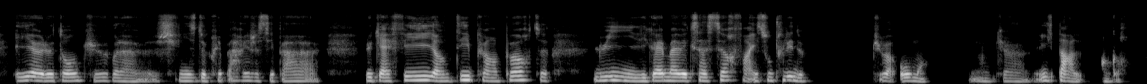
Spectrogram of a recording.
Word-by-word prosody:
Et, 180 +3 +1
heu, 170 - +7
le 165 0 +4
temps 170 +1 +2
que, 165 -1 -7
voilà, 150 -3 -6
heu, 70 0 -10
je 75 - -8
finisse 160 -1 -2
de 160 - +2
préparer, 165 +2 -6
je 170 - -6
sais 155 0 -5
pas, 155 0 -6 0.5
le 170 - +2
café, 190 +5 +2
un 155 0 +2
thé, 205 +7 +4
peu 185 -4 -6
importe. 195 +5 0 0.5
Lui, 180 +1 0
il 165 -5 0
est - - +1
quand 170 - +5
même 170 0 +6
avec 165 -1 +7
sa 165 0 +1
sœur 190 +4 -1
enfin, - - -4
ils 165 - -2
sont 175 - -3
tous 185 - -6
les 190 - +2
2, 155 -3 -4 0.6
tu - - -8
vois, - - -1
au 160 - +4
moins, 150 -5 -6 0.4
donc, 145 +1 -12
heu, 140 -2 -10
ils 175 - -3
se 175 - -11
parlent - - 0 0.2
encore. - - -11
165 Hz, 230 wpm, -22 LUFS, 155-180 Hz, 0.6 s, heu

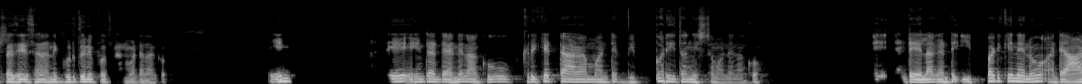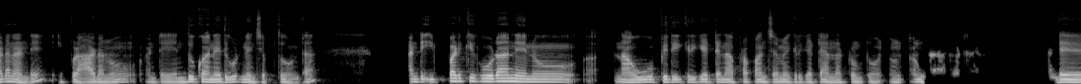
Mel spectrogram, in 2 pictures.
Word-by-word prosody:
ఇట్లా 110 - +1
చేశానని 110 -1 +1
గుర్తుండిపోతది 110 -1 0
అనమాట 90 -1 -8
నాకు. 85 - -11 1.1
ఏంటే 135 +1 +3 0.9
అంటే 135 - -2 0.2
ఏంటంటే 120 0 +1
అండి 115 +4 +1
నాకు 105 +2 -3 0.3
క్రికెట్ 125 +4 -1
ఆడడమంటే 120 -1 0 0.2
విపరీతంగా 115 +3 -1
ఇష్టం 100 -3 -7
అండి 85 0 -10
నాకు. 80 - -9 1.2
ఎ - - -9 0.2
అంటే 110 +3 +1
ఎలాగంటే 110 -2 +2
ఇప్పటికి 145 +7 0
నేను 130 0 +4 0.2
అంటే 105 +1 0
ఆడనండి 110 -4 +1 0.2
ఇప్పుడు 105 0 -2
ఆడను. 100 +1 0 0.3
అంటే 100 0 -5
ఎందుకు 120 +4 +1
అనేది 115 -1 +3
కూడా 120 -1 0
నేను 100 -1 +1
చెప్తూ 105 +1 -6
ఉంటా. 80 - -5 1.0
అంటే 125 0 +1
ఇప్పటికి 150 +6 +2
కూడా 145 +1 +7
నేను 125 -2 +4 0.8
నా 110 - +4 0.2
ఊపిరి 120 +1 +1
క్రికెటే, 115 0 0
నా - - +2
ప్రపంచమే 110 0 -1
క్రికెటే 100 +1 -3
అన్నట్టు 100 +1 -3
ఉంటూ 100 +1 -6
ఉంటాననమాట 110 +2 -6
నేను. - - -23 0.7
అంటే 115 +1 +4
110 Hz, 130 wpm, -21 LUFS, 105-120 Hz, 1.2 s, కూడా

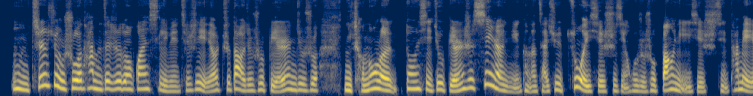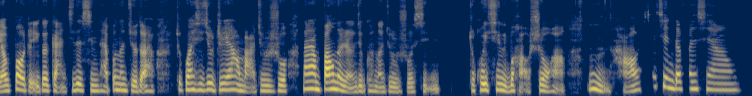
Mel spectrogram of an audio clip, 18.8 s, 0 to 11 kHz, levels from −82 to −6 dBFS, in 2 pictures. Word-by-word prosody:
嗯， 250 -5 +3
其 325 - -1
实 375 0 +3
就 360 -6 +5
是 245 - -4
说 280 -1 +7
他 285 +2 -1
们 250 -3 +1
在 260 +1 +2
这 260 +2 +2
段 250 -1 +2
关 255 +2 +1
系 240 -2 -8
里 190 - -1
面 175 0 -6
其 210 +4 -9
实 245 - -3
也 205 - 0
要 185 +5 0
知 225 +1 -8
道， 250 -3 +4
就 195 - -4
是 - - -6
说 225 +1 -2
别 185 -5 -2
人 225 +2 +2
就 220 - -2
是 - - -2
说 205 0 -1 0.3
你 210 -2 +3
承 195 +1 -2
诺 255 +5 +6
了 215 -6 +8 0.2
东 255 0 +3
西， 230 -4 -2
就 230 +4 +1
别 190 -3 +3
人 220 +7 +2
是 295 +2 +1
信 390 +7 +1
任 195 - +3
你， 145 -1 -7
可 195 +4 -6
能 175 0 -5
才 170 0 -5
去 220 +3 -3
做 305 +9 +4
一 180 - +4
些 180 0 -2
事 190 +2 -8
情， 155 -5 -7
或 190 - -5
者 170 - -5
说 195 +4 -4
帮 210 +4 +4
你 - - -3
一 - - -6
些 165 -1 -5
事 170 - -14
情。 180 -6 -7
他 225 - -8
们 230 -4 +2
也 170 - +1
要 180 +2 +3
抱 220 +3 +4
着 - - -4
一 - - -4
个 205 -1 +1
感 155 -4 -5
激 200 - -10
的 215 - +2
心 195 -1 -5
态， 190 - -5
不 220 - -5
能 210 -2 0
觉 185 -3 -2
得， - - +2
唉， 180 - -4 0.3
这 230 - -7
关 225 +1 +2
系 215 - -3
就 230 +1 0
这 220 +2 -3
样 225 -2 0
吧， - - -4
就 190 - -6
是 185 - -2
说 185 0 -2 0.2
那 255 - +2
样 255 -2 +5
帮 245 +2 +7
的 235 - +4
人 160 -4 -4
就 180 - -3
可 190 +1 -9
能 160 -3 -7
就 165 0 -7
是 155 - -7
说 160 -2 -9
心 160 - -10
里 - - -13 0.3
就 200 - -7
会 220 +1 +3
心 220 +2 -3
里 200 - +1
不 200 - 0
好 - - -7
受 195 -3 -3
哈， 175 - -8 0.3
嗯， 245 -7 -1
好， 185 - -4 0.2
谢 330 - -14
谢 335 -1 -2
你 280 - +1
的 255 -1 +1
分 255 0 -2
享。 220 -4 -8
210 Hz, 375 characters per minute, -20 LUFS, 185-245 Hz, 0.3 s, 了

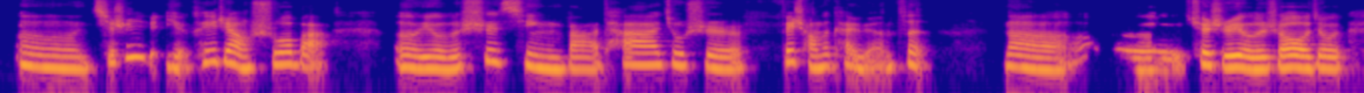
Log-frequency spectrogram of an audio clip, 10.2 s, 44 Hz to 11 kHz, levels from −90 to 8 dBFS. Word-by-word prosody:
嗯， 200 -4 0
其 200 - -3
实 365 - -2 0.3
也 205 -3 -3
可 205 +6 -7
以 285 - 0
这 280 - 0
样 230 -7 +4
说 245 +5 0
吧。 245 - -2 0.5
呃， 205 -2 0
有 190 -1 +2
的 185 +2 +1
事 275 +7 -3
情 210 -9 0
吧， 185 -1 -2
它 240 0 0
就 240 -1 -2
是 205 -4 -2 0.3
非 275 - +3
常 205 -9 -1
地 215 - -2
看 215 - -4
缘 205 +2 -4
分。 230 0 -3 0.5
那， 225 - -1 0.3
呃， 250 - -7 0.8
确 245 - +4
实 210 -4 +5
有 200 -2 +7
的 185 0 +4
时 190 - -1
候 200 -1 +7
就 190 -1 0
210 Hz, 200 characters per minute, -20 LUFS, 195-240 Hz, 0.8 s, 有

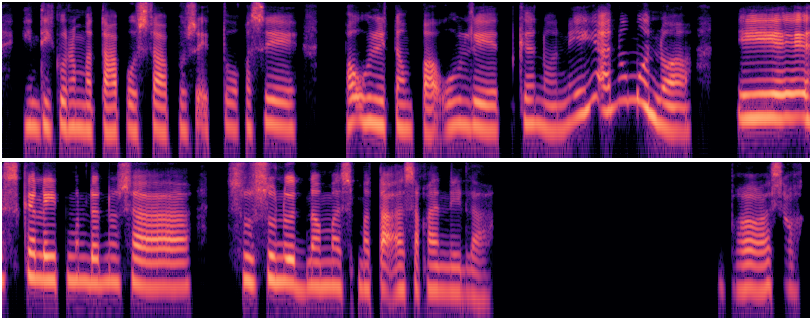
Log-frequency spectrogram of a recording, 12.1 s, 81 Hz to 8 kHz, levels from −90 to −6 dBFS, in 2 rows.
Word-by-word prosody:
Hindi 210 0 -5
ko 205 +1 -4
na - - -4
matapos-tapos 190 0 0
ito 205 - -10
kasi, 205 -1 0 0.3
paulit 235 -1 -1
ng 200 -2 -5
paulit," 200 +2 -2
gano'n. 215 -5 -6
Eh, 295 +5 -2
ano 340 +6 -2
mo - - +1
na, 190 -8 0 0.3
i-escalate 265 -1 +5
mo 245 -1 -5
na 235 - +2
dun 240 +1 -6
sa 210 -3 +2 0.3
susunod 240 -2 +2
na 210 - 0
mas 210 -1 -1
mataas 195 -1 +1
sa - - -7
kanila. 175 -5 -7 1.8
Oo, 195 0 -2
sa 200 - -3
210 Hz, 135 wpm, -26 LUFS, 195-240 Hz, 1.8 s, i-escalate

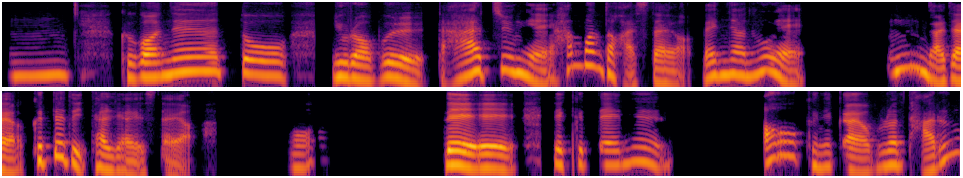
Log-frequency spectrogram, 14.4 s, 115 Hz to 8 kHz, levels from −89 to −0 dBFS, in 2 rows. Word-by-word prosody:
음. 210 +1 -5 0.7
그거는 255 +3 +2
또 210 -4 0 0.3
유럽을 175 -6 +2
나중에 240 - 0
1 295 +4 -8
번 340 -2 +2
더 220 - 0
갔어요 130 - -5
몇 195 +4 -1
년 215 -1 0
후에. 235 -1 -1 0.7
음 275 +1 -1
맞아요. 150 -6 +2
그때도 255 -1 +1
이탈리아였어요. 155 -9 -3 0.8
어. 175 -1 -7 1.0
네예. 175 -5 +8 0.3
근데 210 -2 -1
그때는 205 0 -4 0.7
어 320 +1 -1
그니까요. 175 - -1
물론 200 +3 -1
다른 280 - -4
205 Hz, 215 characters per minute, -25 LUFS, 175-240 Hz, 1.0 s, 네예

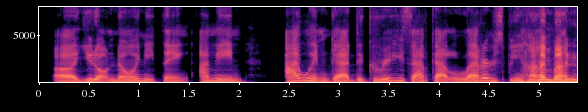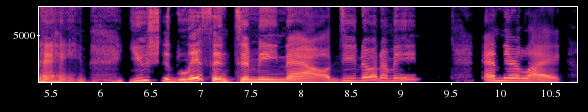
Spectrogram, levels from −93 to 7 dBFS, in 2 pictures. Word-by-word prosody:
uh, 150 -1 -1
you 200 +6 -3
don't 160 -7 -3
know 160 +3 -2
anything. 165 - -6
I 195 +5 -4
mean, 160 -10 -5 0.4
"I 225 +6 -1
went 230 - -4
and 150 - -9
got 145 -5 -1
degrees, 190 - -5
I've 210 +3 -3
got - - -2
letters 200 - -2
behind 165 +5 +1
my 180 -1 +5
name. 155 -5 0 0.4
You 240 +11 0
should 215 - -1
listen 200 +2 +6
to 215 -2 +6
me 190 -1 +2
now." 165 -5 +1
Do 155 +10 -8
you 245 - -6
know 285 +3 0
what 330 -3 0
I 255 - -3
mean? 190 -7 -6 0.7
And 230 +3 +1
they're 255 -1 +1
like, 205 - 0
185 Hz, 185 wpm, -20 LUFS, 155-220 Hz, 0.7 s, listen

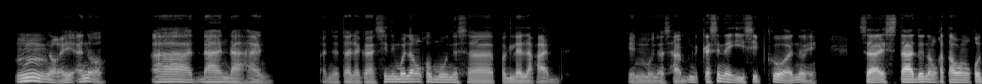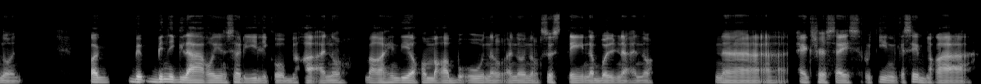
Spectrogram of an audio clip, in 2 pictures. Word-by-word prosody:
Hmm 155 +1 +5
okey 105 +4 -1
ano, 115 - -1 0.4
ah, 120 -1 +1
dahan-dahan. 100 -5 -1 0.6
Ano 100 -1 -8
talaga 90 0 -1
sinimulan 125 +6 +1
ko 125 - -3
muna 115 -3 -1
sa 95 -2 0
paglalakad, 85 -6 +1 0.7
yun 95 -1 -5
muna. 85 0 -4
Sabi 90 +6 -2
kasi 155 - +2
naisip 105 -4 0
ko - - +4
ano - - 0
eh, - - -9 0.4
sa 105 -2 +6
estado 120 +3 +6
ng 125 - +3
katawan 110 -1 +3
ko - - +3
nun, 80 -4 -3 0.7
pag 105 -1 +4 0.2
bi 120 -2 +5
binigla 115 -5 +3
ko - - +1
yung 100 - -1
sarili 95 -3 -2
ko 85 +1 -4
baka 90 - -2
ano, 90 -1 -4
baka 95 -2 -1
hindi 100 0 0
ako 100 - 0
makabuo 95 +1 -2
ng 90 -1 -4
ano, 95 +1 -3
ng 85 - -5
sustainable 85 0 0
na 85 0 0
ano, 85 0 -7 0.6
na 100 -3 -1 0.7
exercise 90 -2 0
routine 100 -6 -5
kasi 115 - -2
baka 85 -4 0
95 Hz, 155 wpm, -25 LUFS, 90-110 Hz, 0.7 s, sa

